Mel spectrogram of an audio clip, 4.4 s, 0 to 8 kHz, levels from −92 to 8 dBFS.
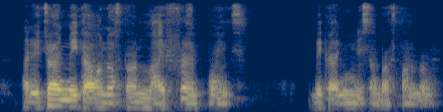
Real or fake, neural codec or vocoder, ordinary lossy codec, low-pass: fake; codec, 44.1 kHz, 1.7 kbps, Pupu-Codec; none; 7.2 kHz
